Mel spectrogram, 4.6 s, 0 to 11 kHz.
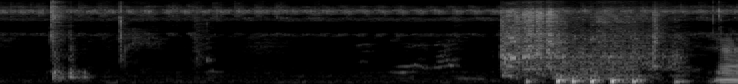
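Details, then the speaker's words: Yamaha Mio J scooter, fault code 79 (ISC leak), after a shop replaced the cylinder block and piston rings: fires and surges and sags without settling, won't idle, lacks power; unstable idle from wrong cam timing and misfitted piston rings. "tuh suaranya tuh, nggak stabil teman-teman ya. Ini coba kita lepas. Ini nggak bisa langsam teman-teman."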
